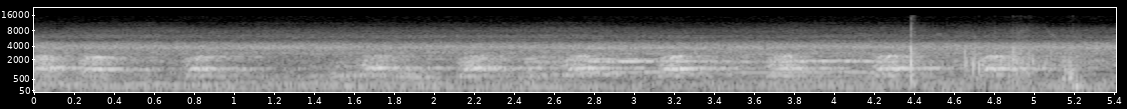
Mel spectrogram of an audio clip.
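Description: A dog barking over and over in quick short barks, about three a second, with a short pause about a second in.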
